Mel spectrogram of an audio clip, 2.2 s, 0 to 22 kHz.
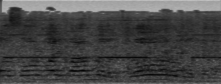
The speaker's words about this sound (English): At 9 on a Wednesday morning, guys looking for work crowd the job center in a Home Depot parking lot. On this unlikely stage, the actors are sometimes drowned out by noisy trucks.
